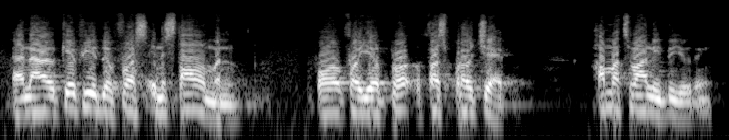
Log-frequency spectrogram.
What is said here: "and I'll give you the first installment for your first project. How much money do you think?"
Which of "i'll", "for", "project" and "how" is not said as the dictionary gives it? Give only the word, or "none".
i'll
